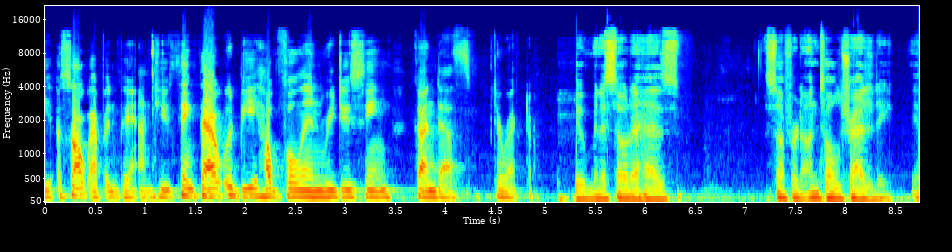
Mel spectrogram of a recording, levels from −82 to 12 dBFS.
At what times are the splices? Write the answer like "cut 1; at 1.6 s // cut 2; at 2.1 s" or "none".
cut 1; at 5.3 s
